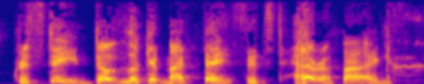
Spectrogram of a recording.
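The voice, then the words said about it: Poor Cary Grant impression. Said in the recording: “Not a great imitation ... no, that was horrible.”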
